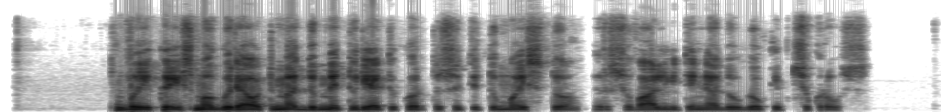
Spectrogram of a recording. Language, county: Lithuanian, Vilnius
